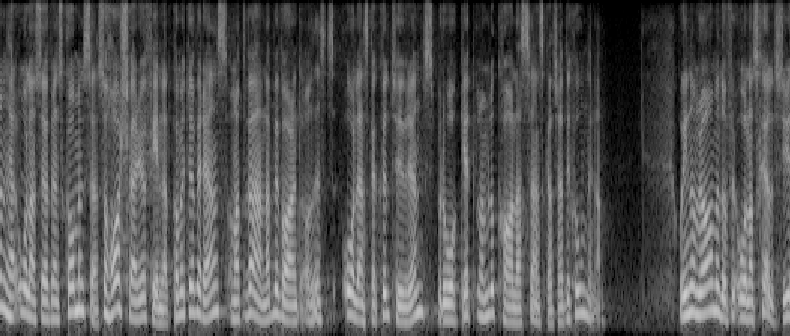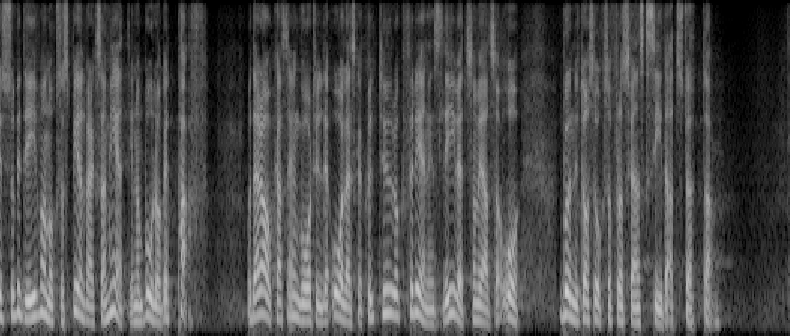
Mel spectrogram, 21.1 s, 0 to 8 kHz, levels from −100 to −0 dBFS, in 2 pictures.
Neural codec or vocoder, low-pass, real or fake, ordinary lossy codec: codec, 16 kHz, 2 kbps, FunCodec, trained on Chinese and English, 25 frames a second; none; fake; none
